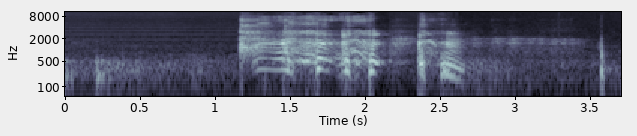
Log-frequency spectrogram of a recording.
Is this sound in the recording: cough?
yes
